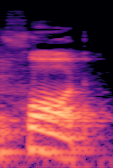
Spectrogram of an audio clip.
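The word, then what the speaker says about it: fought: में होगा, जैसे फोर्ट, एफ ओ यू जी एच टी। अब देखिए ध्यान रखना ओ यू जी एच टी, इसका मतलब यहां दोनों जी एच ही साइलेंट, दोनों गए भाई फोर्ट, ठीक है। अब इस उदाहरण में तो दोनों ही जी एच ही साइलेंट हो गया, फोर्ट एफ ओ, ठीक है, यू फोर्ट ना डायरेक्ट जी एच साइलेंट है, तो फोर्ट, फोर्ट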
